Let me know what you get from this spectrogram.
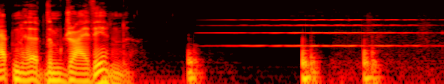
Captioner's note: footsteps thudding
